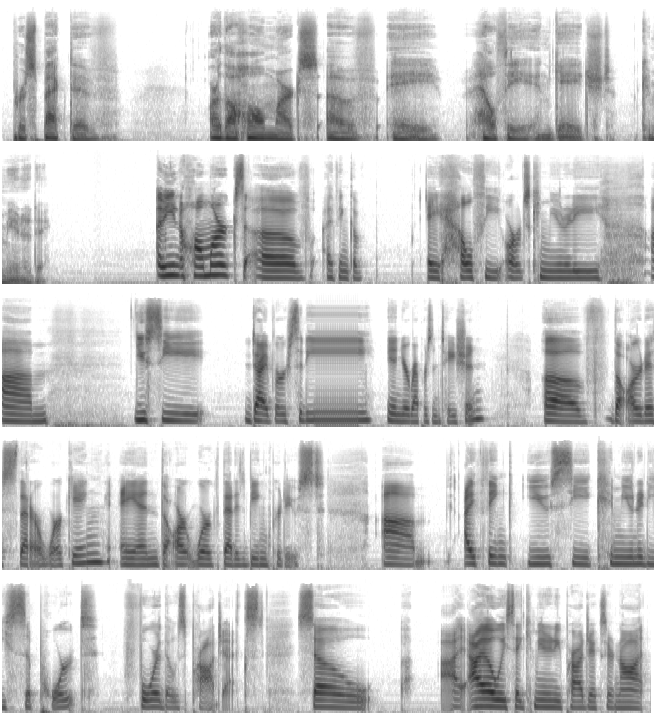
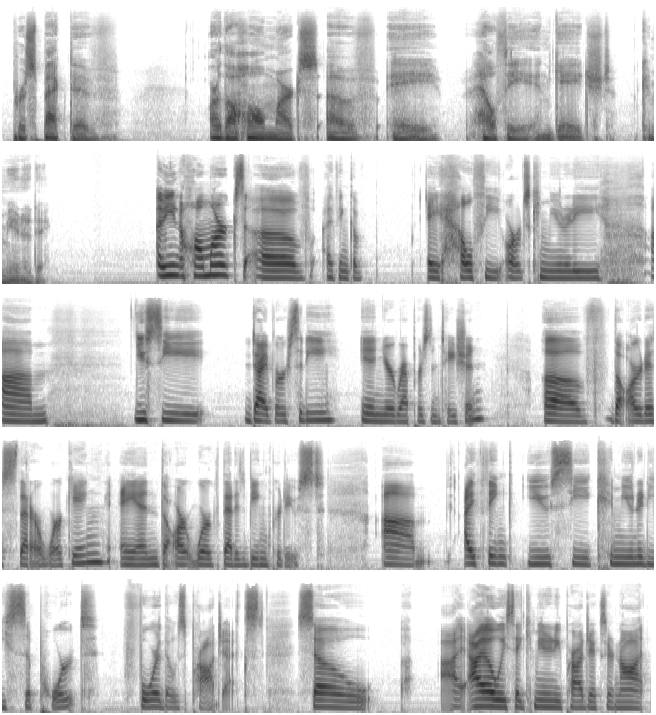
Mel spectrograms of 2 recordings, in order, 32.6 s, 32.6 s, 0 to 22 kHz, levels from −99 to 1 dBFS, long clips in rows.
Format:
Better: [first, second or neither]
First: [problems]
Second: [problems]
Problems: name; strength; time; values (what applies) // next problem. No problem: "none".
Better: second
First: audio freezing; at 16 s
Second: none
